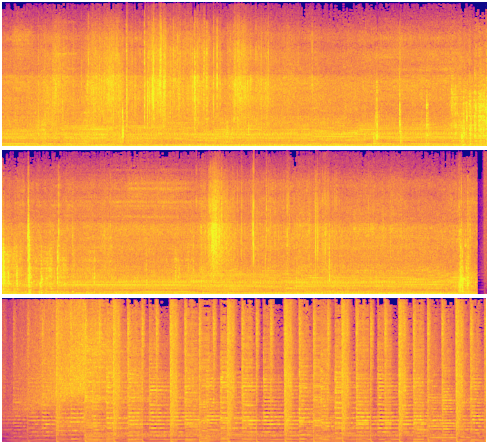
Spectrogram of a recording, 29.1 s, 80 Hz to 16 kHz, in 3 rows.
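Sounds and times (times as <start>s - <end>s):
bucket crunching through ground: 0.0s - 17.6s
excavator diesel engine running: 0.0s - 19.3s.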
